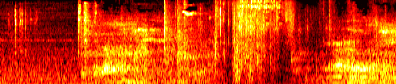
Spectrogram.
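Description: A metal locker door creaks open.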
